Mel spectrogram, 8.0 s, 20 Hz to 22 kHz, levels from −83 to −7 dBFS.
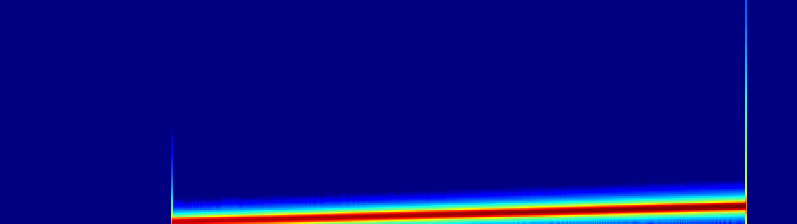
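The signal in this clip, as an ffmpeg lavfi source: -f lavfi -i "aevalsrc='pow(10,(-11+5*t/5.74)/20)*sin(2*PI*(72*t+278*t*t/(2*5.74)))':d=5.74:s=44100"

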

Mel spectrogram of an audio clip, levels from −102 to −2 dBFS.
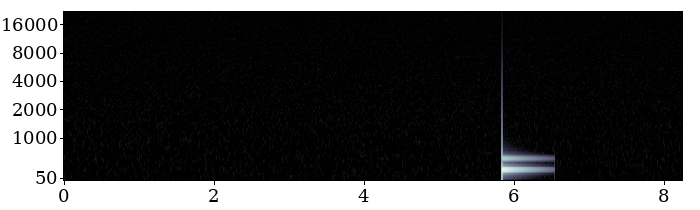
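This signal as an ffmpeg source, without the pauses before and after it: -f lavfi -i "aevalsrc='0.422*pow(10,-3*t/0.84)*sin(2*PI*258*t)+0.0596*pow(10,-3*t/1.03)*sin(2*PI*516*t)':d=0.7:s=44100"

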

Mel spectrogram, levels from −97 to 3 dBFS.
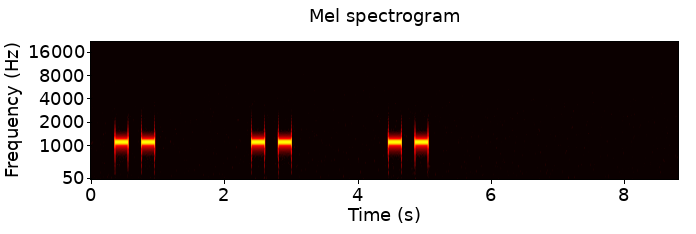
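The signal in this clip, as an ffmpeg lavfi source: -f lavfi -i "aevalsrc='0.0841*sin(2*PI*1110*t)*clip(min(mod(mod(t,2.05),0.4),0.2-mod(mod(t,2.05),0.4))/0.005,0,1)*lt(mod(t,2.05),0.8)':d=6.15:s=44100"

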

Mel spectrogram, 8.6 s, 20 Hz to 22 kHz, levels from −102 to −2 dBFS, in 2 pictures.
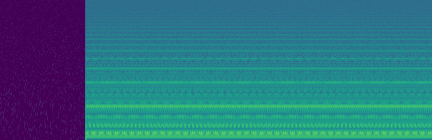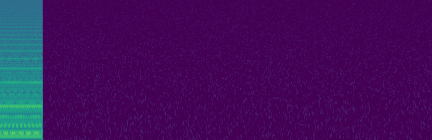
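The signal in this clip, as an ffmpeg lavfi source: -f lavfi -i "aevalsrc='0.0335*((2*mod(138.59*t,1)-1)+(2*mod(220*t,1)-1)+(2*mod(233.08*t,1)-1)+(2*mod(987.77*t,1)-1))':d=3.88:s=44100"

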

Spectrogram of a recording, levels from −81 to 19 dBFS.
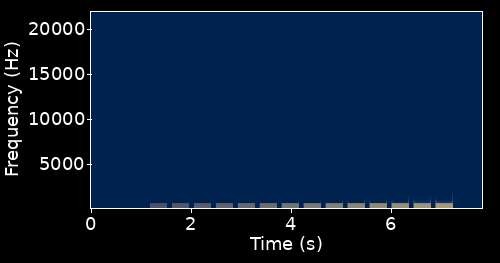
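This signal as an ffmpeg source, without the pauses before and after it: -f lavfi -i "aevalsrc='pow(10,(-52.5+3*floor(t/0.44))/20)*sin(2*PI*413*t)*clip(min(mod(t,0.44),0.34-mod(t,0.44))/0.005,0,1)':d=6.16:s=44100"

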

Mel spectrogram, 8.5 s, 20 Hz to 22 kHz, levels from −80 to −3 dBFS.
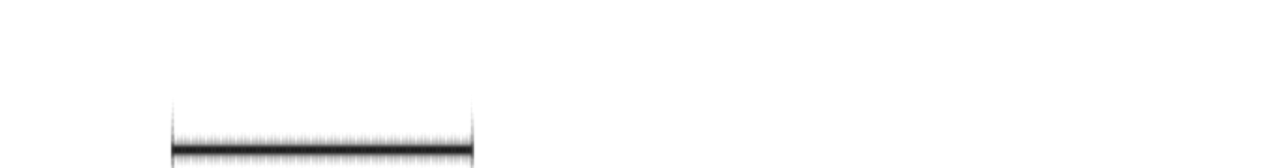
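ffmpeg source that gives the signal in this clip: -f lavfi -i "aevalsrc='0.237*(sin(2*PI*440*t)+sin(2*PI*480*t))*clip(min(mod(t,6),2-mod(t,6))/0.005,0,1)':d=3.12:s=44100"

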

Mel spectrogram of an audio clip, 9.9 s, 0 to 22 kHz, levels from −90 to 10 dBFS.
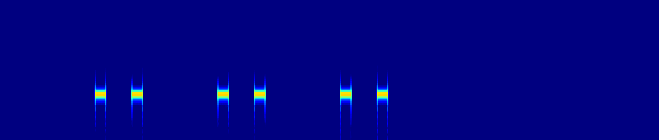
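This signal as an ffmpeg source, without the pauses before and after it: -f lavfi -i "aevalsrc='0.1*sin(2*PI*1390*t)*clip(min(mod(mod(t,1.84),0.55),0.16-mod(mod(t,1.84),0.55))/0.005,0,1)*lt(mod(t,1.84),1.1)':d=5.52:s=44100"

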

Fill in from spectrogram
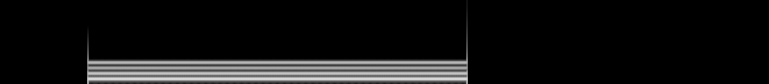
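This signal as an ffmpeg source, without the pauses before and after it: -f lavfi -i "aevalsrc='0.398*sin(2*PI*257*t)+0.178*sin(2*PI*514*t)+0.0708*sin(2*PI*771*t)+0.119*sin(2*PI*1028*t)':d=3.79:s=44100"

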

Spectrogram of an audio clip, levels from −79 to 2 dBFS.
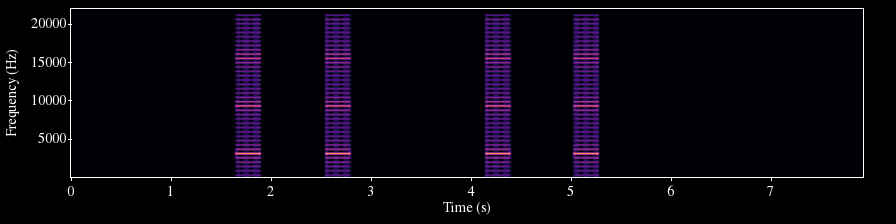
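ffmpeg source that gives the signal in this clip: -f lavfi -i "aevalsrc='0.0668*(2*lt(mod(3110*t,1),0.5)-1)*clip(min(mod(mod(t,2.49),0.89),0.25-mod(mod(t,2.49),0.89))/0.005,0,1)*lt(mod(t,2.49),1.78)':d=4.98:s=44100"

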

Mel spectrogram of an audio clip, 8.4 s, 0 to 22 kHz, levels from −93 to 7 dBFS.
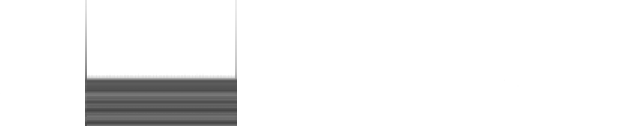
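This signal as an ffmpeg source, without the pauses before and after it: -f lavfi -i "aevalsrc='0.0891*sin(2*PI*129*t)+0.0188*sin(2*PI*258*t)+0.0266*sin(2*PI*387*t)+0.1*sin(2*PI*516*t)+0.0316*sin(2*PI*645*t)+0.0668*sin(2*PI*774*t)+0.0266*sin(2*PI*903*t)+0.0133*sin(2*PI*1032*t)+0.0794*sin(2*PI*1161*t)+0.0596*sin(2*PI*1290*t)+0.0447*sin(2*PI*1419*t)+0.0562*sin(2*PI*1548*t)':d=2.01:s=44100"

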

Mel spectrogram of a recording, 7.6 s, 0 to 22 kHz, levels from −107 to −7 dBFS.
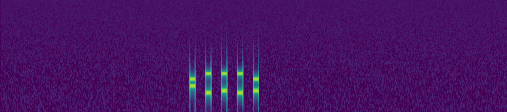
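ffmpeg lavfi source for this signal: -f lavfi -i "aevalsrc='0.112*clip(min(mod(t,0.238),0.081-mod(t,0.238))/0.002,0,1)*(eq(floor(t/0.238),0)*(sin(2*PI*941*mod(t,0.238))+sin(2*PI*1209*mod(t,0.238)))+eq(floor(t/0.238),1)*(sin(2*PI*697*mod(t,0.238))+sin(2*PI*1477*mod(t,0.238)))+eq(floor(t/0.238),2)*(sin(2*PI*770*mod(t,0.238))+sin(2*PI*1477*mod(t,0.238)))+eq(floor(t/0.238),3)*(sin(2*PI*697*mod(t,0.238))+sin(2*PI*1477*mod(t,0.238)))+eq(floor(t/0.238),4)*(sin(2*PI*770*mod(t,0.238))+sin(2*PI*1209*mod(t,0.238))))':d=1.19:s=44100"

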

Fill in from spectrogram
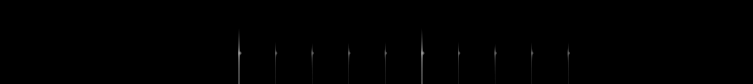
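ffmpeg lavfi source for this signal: -f lavfi -i "aevalsrc='pow(10,(-16-17.5*gte(mod(t,5*60/164),60/164))/20)*sin(2*PI*1630*mod(t,60/164))*exp(-6.91*mod(t,60/164)/0.03)':d=3.65:s=44100"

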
